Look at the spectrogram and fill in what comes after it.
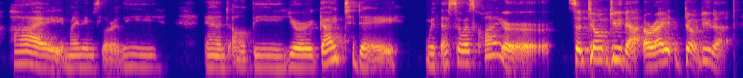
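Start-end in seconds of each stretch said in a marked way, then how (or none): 0.1-6.9 low, slow, creaky vocal fry. Showing singers once more the voice habit they should avoid, in vocal fry. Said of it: "I'll do it one more time just so you know".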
